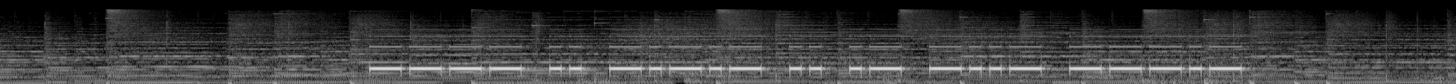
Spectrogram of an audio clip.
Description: Morse code (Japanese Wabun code), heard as electronic beeps, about 12 wpm, 740 Hz, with room echo. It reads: ゴザイマス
